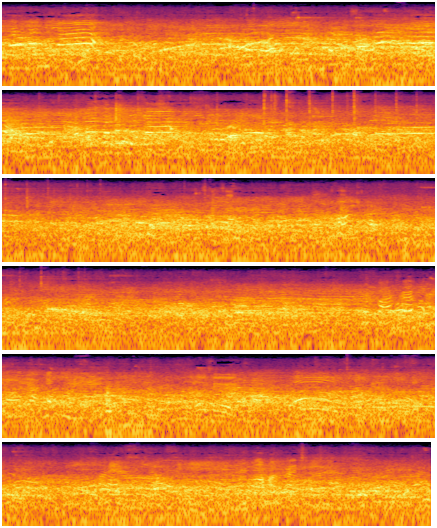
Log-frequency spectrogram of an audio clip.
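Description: A crowd of young women chatters and calls out excitedly in a large echoing hall.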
